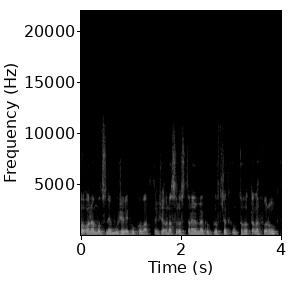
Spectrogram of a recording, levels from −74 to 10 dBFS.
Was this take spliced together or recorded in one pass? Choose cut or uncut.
uncut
